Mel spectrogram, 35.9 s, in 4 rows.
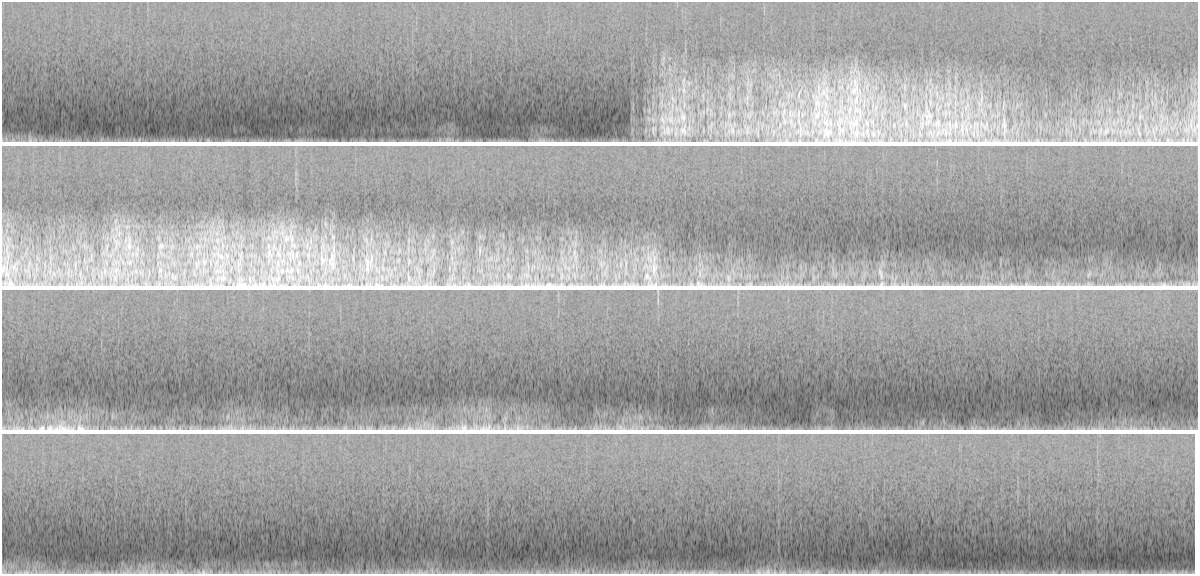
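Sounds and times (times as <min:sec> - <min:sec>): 
rain: 0:00.0 - 0:35.8
thunder: 0:04.7 - 0:23.4.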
